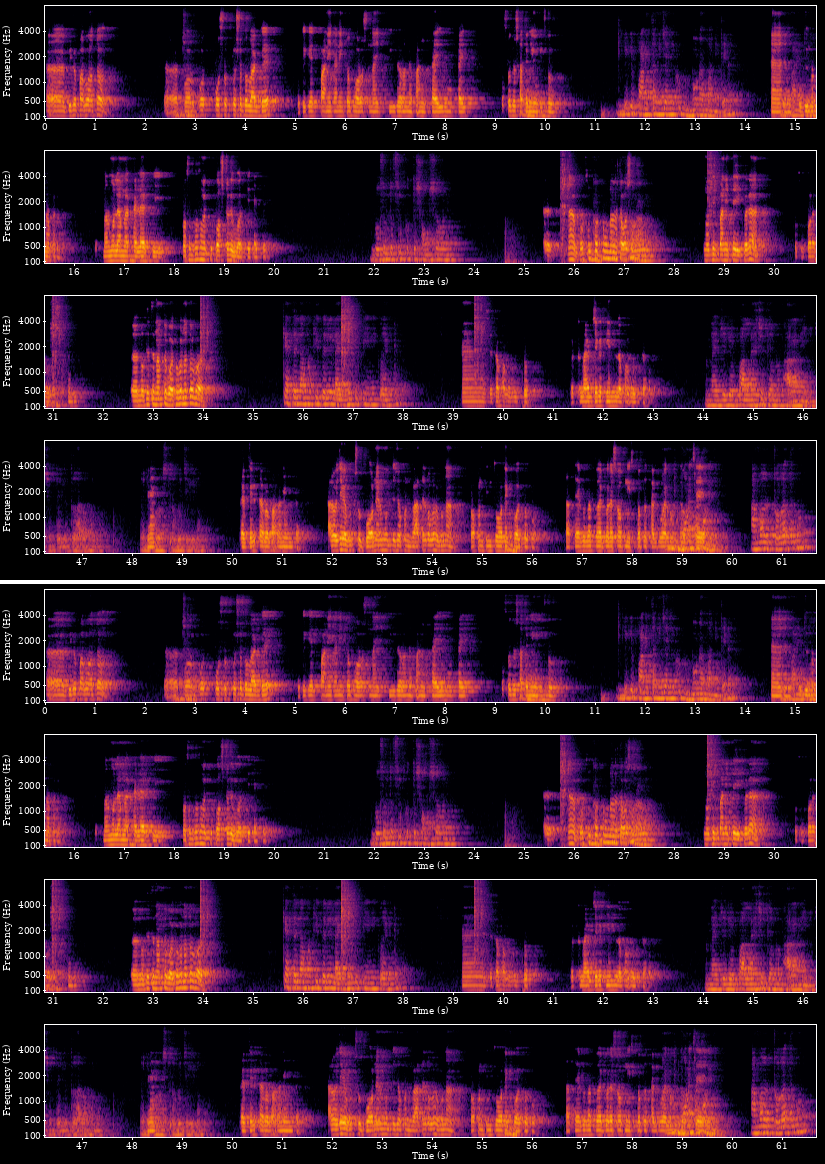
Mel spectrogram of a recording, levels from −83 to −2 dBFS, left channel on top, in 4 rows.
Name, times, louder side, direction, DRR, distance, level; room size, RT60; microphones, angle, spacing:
voice 1, 0.0-1.2 2.4-4.5 5.1-8.4 9.1-10.2 14.5-15.7 16.6-17.8 18.2-19.9 25.4-25.6 25.9-27.5 28.6-29.7 30.7-31.5 32.5-34.0 39.2-40.5 41.5-43.0 48.3-48.5 50.1-51.4 51.9-54.4 54.8-56.1 56.7-59.4, left 2 dB, 50° left, 7 dB, 1.5 m, -23 dB
voice 2, 2.5-3.0 9.5-10.2 11.4-13.8 14.7-15.5 17.1-17.5 21.9-23.5 26.2-27.5 30.8-31.1 35.6-38.0 44.0-47.4 48.2-49.4 55.4-55.7 58.6-59.8 60.4-61.4, equal, ahead, 2 dB, 5.0 m, -29 dB
sound 1, 25.7-26.1 27.0-27.1 28.6-29.1 30.9-31.3 33.9-34.3 35.3-35.4 36.0-36.1 36.7-37.4 38.7-38.8 39.3-40.0 40.9-41.0, right 1 dB, 25° right, 7.3 m, -36 dB
26.5 x 16.5 x 7.7 m, 0.83 s
head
